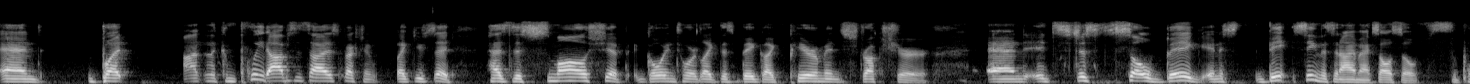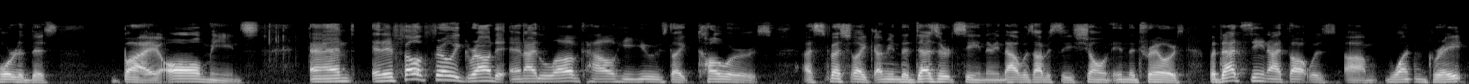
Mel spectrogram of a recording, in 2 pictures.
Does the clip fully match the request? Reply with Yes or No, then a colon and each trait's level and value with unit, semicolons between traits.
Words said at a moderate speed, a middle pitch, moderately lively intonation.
No: average, 165 wpm; low, 125 Hz; average, 4.5 semitones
